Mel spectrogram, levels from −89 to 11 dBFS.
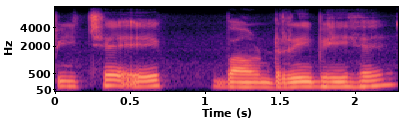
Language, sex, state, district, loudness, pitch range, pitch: Hindi, male, Uttar Pradesh, Lucknow, -14 LUFS, 125-150 Hz, 135 Hz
